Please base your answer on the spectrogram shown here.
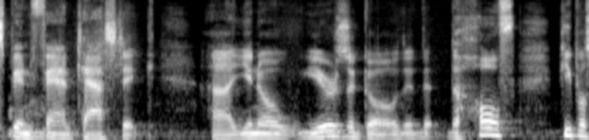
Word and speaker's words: Hof: Hof. See, that's why I have you here, because I say it wrong every Hof time.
